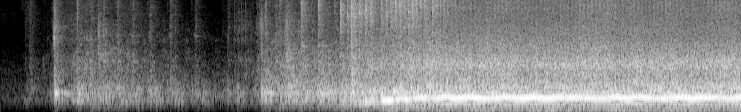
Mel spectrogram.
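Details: Free roadside MTD push mower: after some handling it pulls over, catches, and climbs to a steady high drone that holds speed evenly; the mower runs properly.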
